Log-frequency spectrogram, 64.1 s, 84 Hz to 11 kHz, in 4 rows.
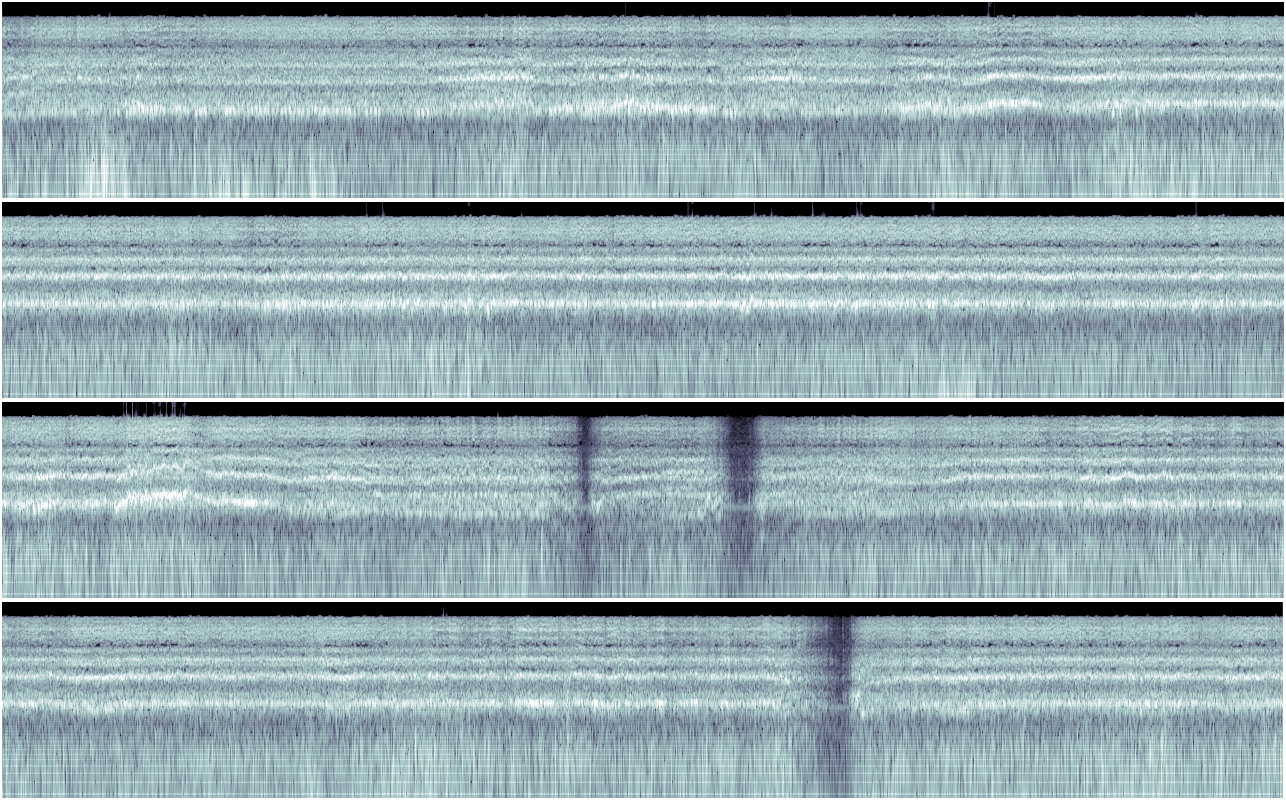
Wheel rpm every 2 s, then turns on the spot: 180, 200, 200, 200, 200, 200, 210, 230, 230, 230, 230, 230, 230, 230, 230, 230, 240, 260, 190, 120, 100, 160, 220, 230, 230, 230, 230, 230, 220, 120, 220, 230.
none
